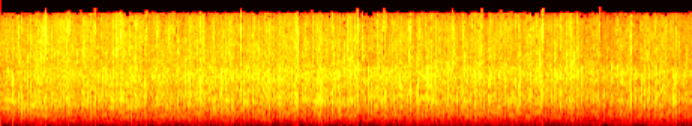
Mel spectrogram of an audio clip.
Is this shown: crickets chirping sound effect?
no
